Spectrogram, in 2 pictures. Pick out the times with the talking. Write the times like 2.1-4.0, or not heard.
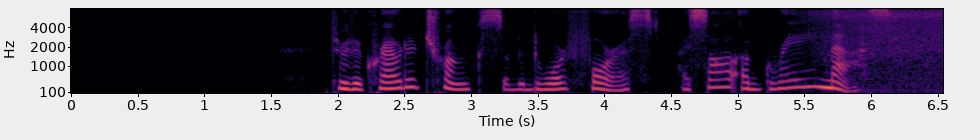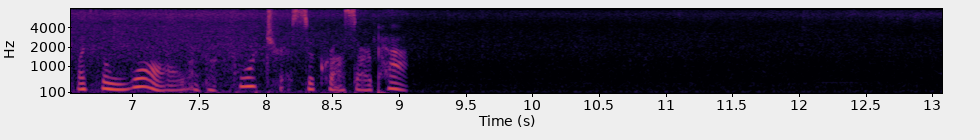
1.9-9.1.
